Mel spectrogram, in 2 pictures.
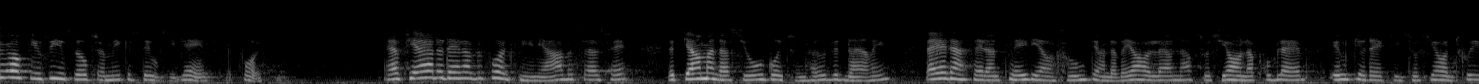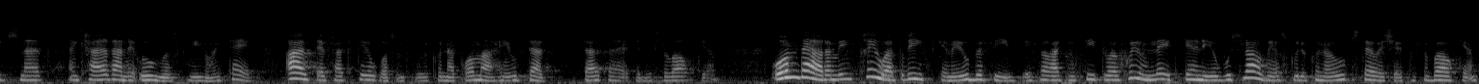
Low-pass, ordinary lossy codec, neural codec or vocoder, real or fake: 5.4 kHz; none; codec, 24 kHz, 0.9 kbps, WavTokenizer, medium speech release version 1; fake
